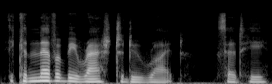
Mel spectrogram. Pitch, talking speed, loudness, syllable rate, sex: 125 Hz, 220 wpm, -20 LUFS, 5.2 syllables/s, male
